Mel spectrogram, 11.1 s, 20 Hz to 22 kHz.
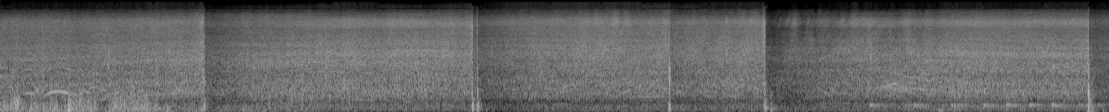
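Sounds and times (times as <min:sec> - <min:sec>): firework spraying sparks hissing: 0:00.0 - 0:11.0
sharp cracks: 0:03.2 - 0:08.0.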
